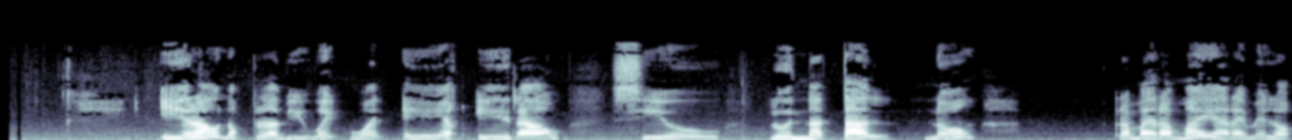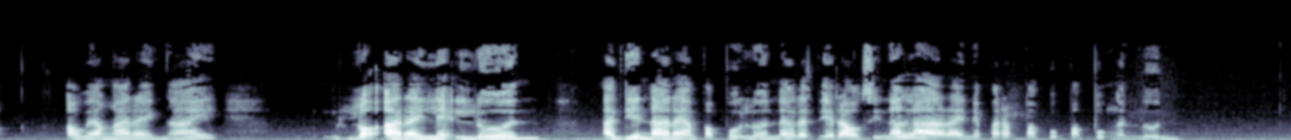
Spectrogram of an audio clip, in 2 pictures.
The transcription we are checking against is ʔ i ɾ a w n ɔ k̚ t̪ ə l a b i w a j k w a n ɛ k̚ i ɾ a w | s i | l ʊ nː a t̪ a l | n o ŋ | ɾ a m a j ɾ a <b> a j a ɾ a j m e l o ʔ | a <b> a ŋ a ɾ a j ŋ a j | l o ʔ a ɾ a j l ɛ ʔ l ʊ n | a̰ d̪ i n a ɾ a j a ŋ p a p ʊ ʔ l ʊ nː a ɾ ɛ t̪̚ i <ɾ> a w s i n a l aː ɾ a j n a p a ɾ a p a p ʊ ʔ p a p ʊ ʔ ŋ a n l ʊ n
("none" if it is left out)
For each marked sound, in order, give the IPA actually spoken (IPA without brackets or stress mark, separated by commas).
m, w, ɾ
